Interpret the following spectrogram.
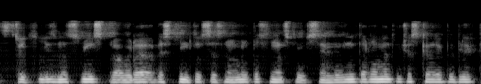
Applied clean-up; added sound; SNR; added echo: neural mask model DeepFilterNet 3.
